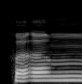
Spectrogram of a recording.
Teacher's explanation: نون ساکن کے بعد حرف اقلاب با ہے، اس لیے یہاں پر اقلاب ہوگا، نون کو نہیں پڑھیں گے بلکہ نون کے بجائے میم کو پڑھا جائے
